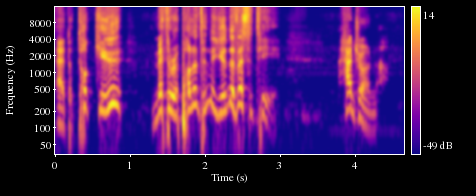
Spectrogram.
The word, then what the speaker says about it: hadron: here a physicist at the tokyo metropolitan university hadron it's pronounced hadron hate that's a large hadron collider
